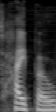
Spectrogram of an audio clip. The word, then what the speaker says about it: hypo: We talked earlier, I explained a little bit about low thyroid function being hypo, and I always remind people that's hypo rhymes with low.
